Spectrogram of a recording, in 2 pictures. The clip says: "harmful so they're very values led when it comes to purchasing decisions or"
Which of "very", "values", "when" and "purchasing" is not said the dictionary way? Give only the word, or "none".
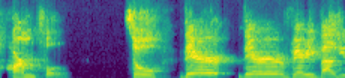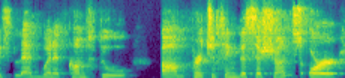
values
